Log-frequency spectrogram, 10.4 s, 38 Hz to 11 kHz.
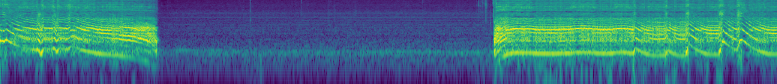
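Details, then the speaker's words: Secondhand 1/5-scale RC Baja two-stroke after replacing the isolator block. It revs up with a wavering, unsteady pitch, cuts out, then restarts and hunts around. Rough running; the owner says it still seems to be an air leak, not yet pinned down. "all right still seems to be an air leak yeah it's another tricky do"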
